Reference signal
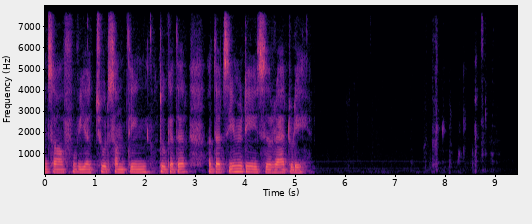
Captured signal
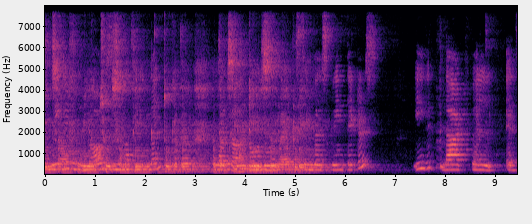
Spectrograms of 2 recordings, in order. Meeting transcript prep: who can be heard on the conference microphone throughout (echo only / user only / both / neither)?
both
